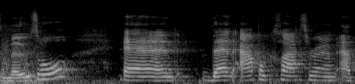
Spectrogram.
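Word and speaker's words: Mosyle: the iPads um that first software item is pronounced mosul and then Apple classroom at the high school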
